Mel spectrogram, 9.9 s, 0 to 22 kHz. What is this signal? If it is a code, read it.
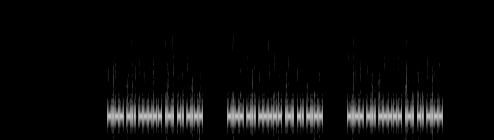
Morse code, heard as a keyed tone, about 49 wpm, 700 Hz. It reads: YD0RNY YD0RNY YD0RNY
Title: DXCC-100 Call Signs - 6 Characters - Repeated 3x - 50wpm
